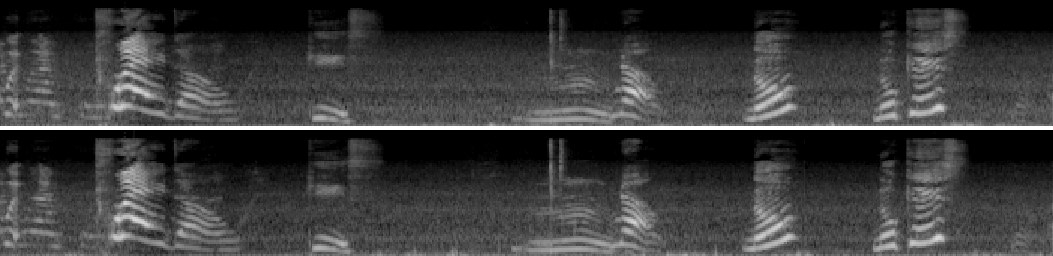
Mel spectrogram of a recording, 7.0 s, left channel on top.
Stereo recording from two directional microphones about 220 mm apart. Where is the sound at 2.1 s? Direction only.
25° right (ahead or behind).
